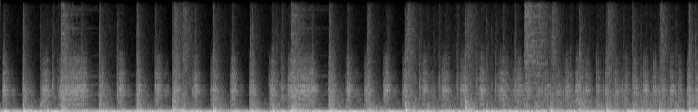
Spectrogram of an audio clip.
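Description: Rock song playing an instrumental passage with no vocals: electric guitar, bass guitar and a drum kit, with drum and cymbal hits sounding in a steady rhythm over a continuous bass line.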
